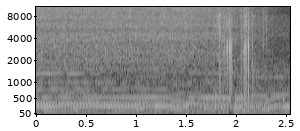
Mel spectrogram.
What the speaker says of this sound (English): we're gonna saute this just enough where they're translucent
